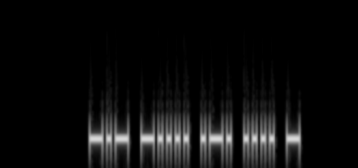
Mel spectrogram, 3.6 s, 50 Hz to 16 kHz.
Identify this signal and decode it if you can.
Morse code, heard as a keyed tone, about 28 wpm, 700 Hz. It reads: K6RHT
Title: USA Call Signs - 4x Character Spacing - 28wpm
